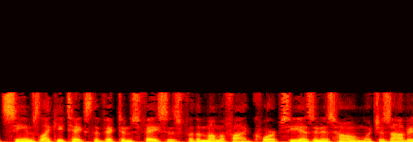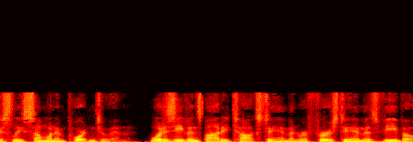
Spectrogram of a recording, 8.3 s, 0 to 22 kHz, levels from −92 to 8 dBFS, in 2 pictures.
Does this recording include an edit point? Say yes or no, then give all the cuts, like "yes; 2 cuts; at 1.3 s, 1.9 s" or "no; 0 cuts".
yes; 2 cuts; at 5.6 s, 6.1 s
